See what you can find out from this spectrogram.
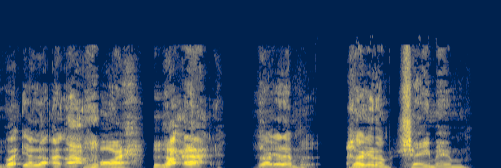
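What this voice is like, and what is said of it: Muddled put-on accent that fades. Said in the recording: “What was that accent? ... I started off with something. ... Rounded it off at the end with nothing.”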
